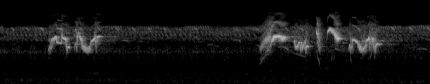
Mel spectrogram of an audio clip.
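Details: Superb starling calling in two bursts of rapid, chattering warbled notes that slur up and down, over a steady high background hiss.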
